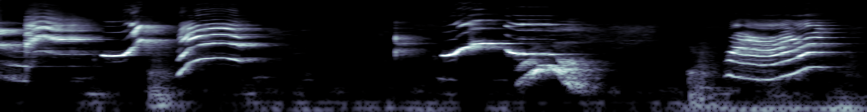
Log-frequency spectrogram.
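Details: Baby Alexandrine parakeet that talks, saying "I love you", voicing loud, harmonic, speech-like phrases with swooping and descending pitch in several bursts, separated by murmuring low background noise.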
